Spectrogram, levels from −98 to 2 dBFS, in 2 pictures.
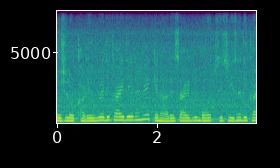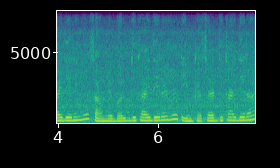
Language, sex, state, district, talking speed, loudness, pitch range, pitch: Hindi, female, Chhattisgarh, Bilaspur, 225 wpm, -13 LUFS, 195-225 Hz, 210 Hz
